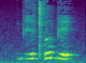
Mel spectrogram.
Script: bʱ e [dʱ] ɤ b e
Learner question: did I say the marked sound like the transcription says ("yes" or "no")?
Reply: no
